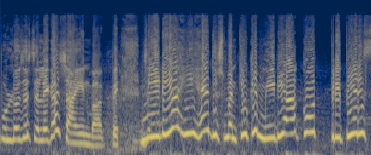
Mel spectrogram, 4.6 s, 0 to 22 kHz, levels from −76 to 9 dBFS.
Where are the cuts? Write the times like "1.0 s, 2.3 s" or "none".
1.8 s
